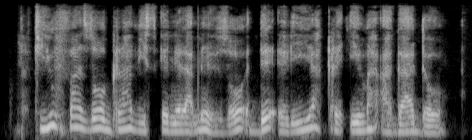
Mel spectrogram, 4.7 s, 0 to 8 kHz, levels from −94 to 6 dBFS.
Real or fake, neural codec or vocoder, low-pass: fake; codec, 16 kHz, 8 kbps, FreqCodec, smaller model; 7.2 kHz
